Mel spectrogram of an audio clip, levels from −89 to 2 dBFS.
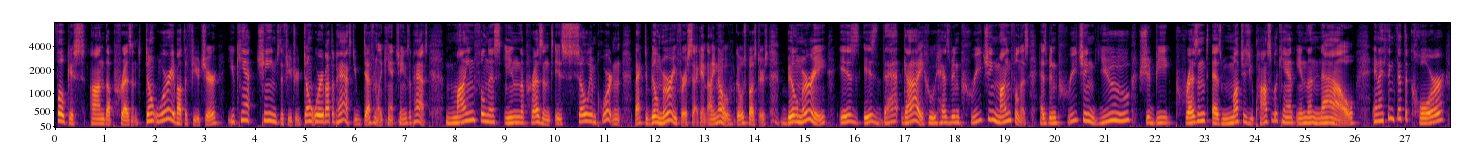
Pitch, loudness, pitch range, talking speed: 165 Hz, -24 LUFS, 150-200 Hz, 160 wpm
